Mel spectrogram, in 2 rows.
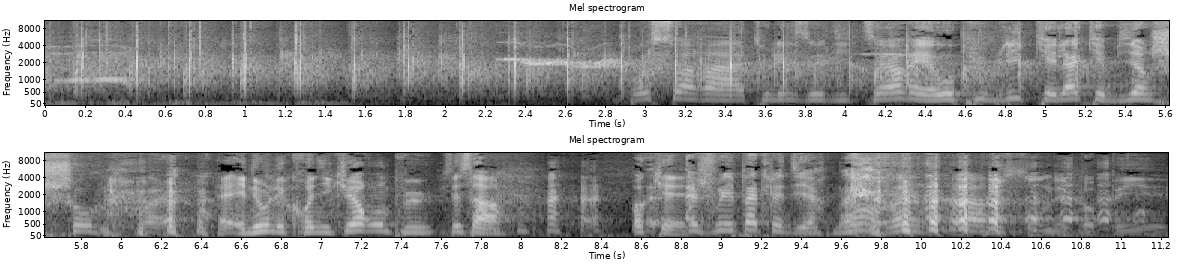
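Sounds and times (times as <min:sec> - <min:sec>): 
audience clapping in unison for a band at a live show: 0:00.0 - 0:05.6
speech: 0:02.9 - 0:11.2
laughter: 0:05.9 - 0:06.6, 0:09.6 - 0:11.2.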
